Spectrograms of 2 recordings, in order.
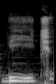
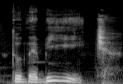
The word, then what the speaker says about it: beach: la playa la palabra Beach siempre se pronuncia con una I larga y doble que suena muy clara Beach no la pronuncies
